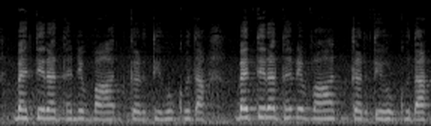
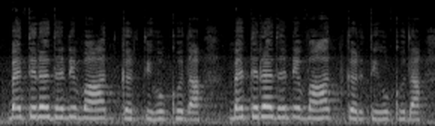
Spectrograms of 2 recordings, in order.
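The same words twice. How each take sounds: The two takes are said the same way.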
